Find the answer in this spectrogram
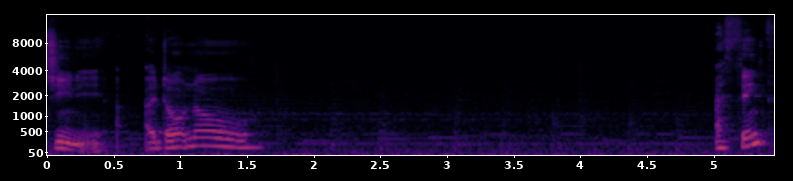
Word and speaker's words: Jinn: How is it pronounced? Ginny. I'm trying to look up. Okay, so genie. It's pronounced genie.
